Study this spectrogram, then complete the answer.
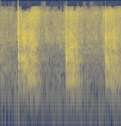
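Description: Jaffna thothal being stirred in a pot over a wood fire, three sharp scraping strokes in an even rhythm, each followed by a short thick sticky smear, close and fairly loud.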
